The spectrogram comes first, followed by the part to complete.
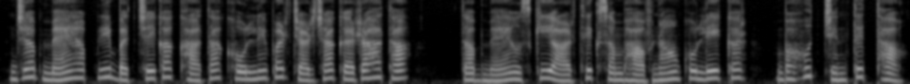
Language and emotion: Hindi, sad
